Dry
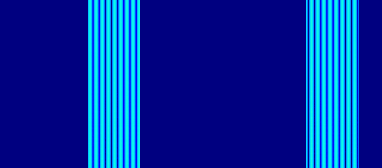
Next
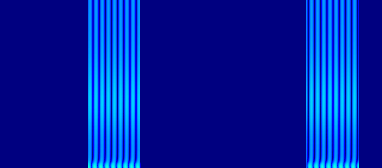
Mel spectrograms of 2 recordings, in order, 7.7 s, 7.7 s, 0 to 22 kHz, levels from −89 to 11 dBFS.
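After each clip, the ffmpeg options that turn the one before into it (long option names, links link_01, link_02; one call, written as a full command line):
ffmpeg -i in.wav -filter_complex "[0:a]highshelf=frequency=2500:gain=-10.5,acrossover=split=100|1300|4600[link_01][link_02][link_03][link_04];[link_02]alimiter=level_in=18.5dB:limit=-24dB:level=0:latency=1:release=149,volume=-18.5dB[link_05];[link_01][link_05][link_03][link_04]amix=inputs=4:normalize=0,volume=1.5dB" out.wav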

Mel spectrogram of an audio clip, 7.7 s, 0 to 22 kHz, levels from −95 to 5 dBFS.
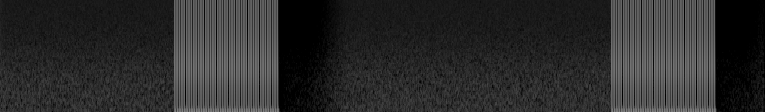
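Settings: ffmpeg -i in.wav -af "acompressor=mode=upward:threshold=-52dB:ratio=2.5,volume=6dB" out.wav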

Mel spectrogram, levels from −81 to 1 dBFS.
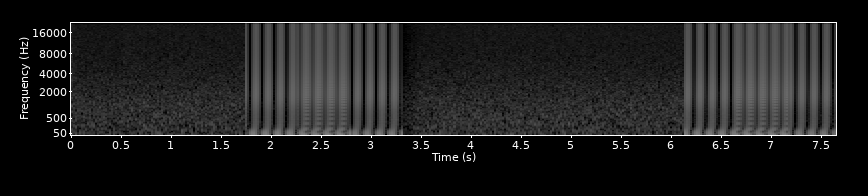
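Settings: ffmpeg -i in.wav -af "aecho=1:1:519:0.376,alimiter=level_in=19.5dB:limit=-1dB:release=50:level=0:latency=1,volume=-8.5dB" out.wav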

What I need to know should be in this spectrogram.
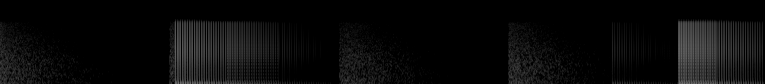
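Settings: ffmpeg -i in.wav -af "aresample=16000,aresample=44100,aeval=exprs='val(0)*pow(10,-31*if(lt(mod(0.59*n/s,1),2*abs(0.59)/1000),1-mod(0.59*n/s,1)/(2*abs(0.59)/1000),(mod(0.59*n/s,1)-2*abs(0.59)/1000)/(1-2*abs(0.59)/1000))/20)':channel_layout=same,volume=3.5dB" out.wav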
